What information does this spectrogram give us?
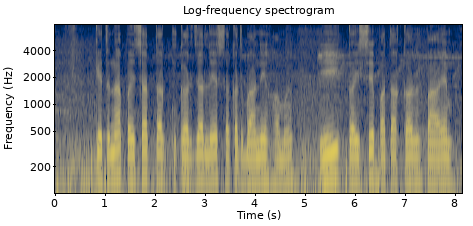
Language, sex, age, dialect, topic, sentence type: Bhojpuri, male, <18, Southern / Standard, banking, question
